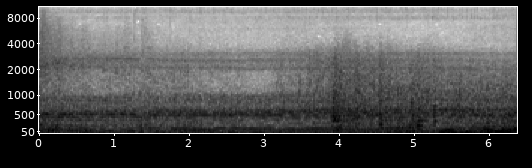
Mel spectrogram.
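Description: Steady, low rumbling drone of a dark cinematic outro soundtrack playing under an end screen.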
